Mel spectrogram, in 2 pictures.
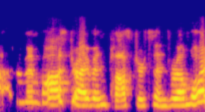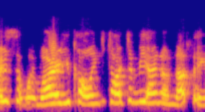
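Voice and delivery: high, small, self-doubting inner voice; a timid little girl's worried self-talk; inner critic voice. Retold or imitated. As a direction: play the anxious impostor in your head. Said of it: "I start to go into".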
